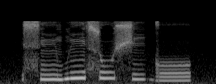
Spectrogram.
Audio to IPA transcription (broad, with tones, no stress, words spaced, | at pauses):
sĩ˧bĩ˦su˦ ʃi˦ɡo˧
